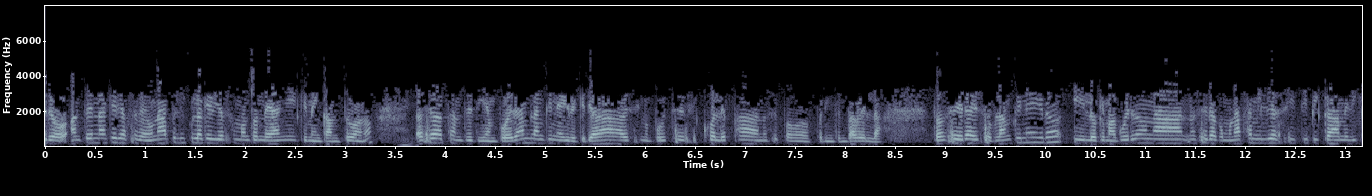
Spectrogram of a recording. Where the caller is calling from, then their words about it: Córdoba, Andalusia, Spain; llamo de Córdoba.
